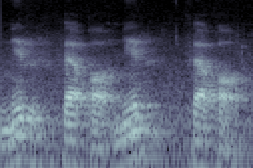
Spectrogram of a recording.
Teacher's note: وطبعا ورش هيرقق الراء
